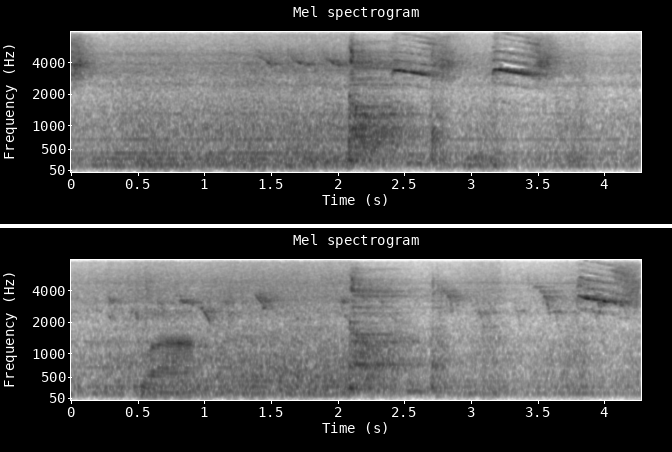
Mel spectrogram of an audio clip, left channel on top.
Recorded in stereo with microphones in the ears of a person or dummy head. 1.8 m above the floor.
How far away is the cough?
About 5 m.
